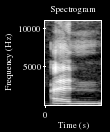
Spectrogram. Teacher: kita akan merasa dengung tu yang datangnya daripada batang hidung ni khaisyum ni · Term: ghunnah dengung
